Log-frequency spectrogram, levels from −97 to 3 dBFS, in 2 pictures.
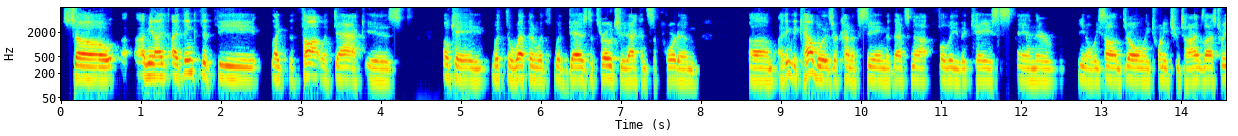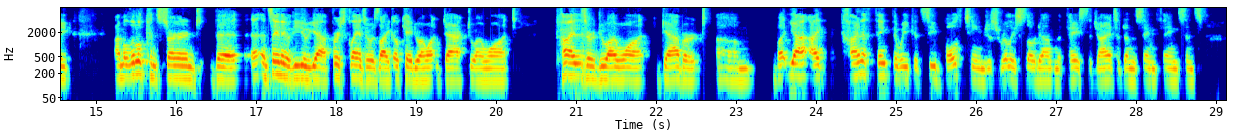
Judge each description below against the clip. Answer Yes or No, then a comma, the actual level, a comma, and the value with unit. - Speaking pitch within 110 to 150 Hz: Yes, medium, 140 Hz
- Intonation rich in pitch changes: No, narrow, 2.5 semitones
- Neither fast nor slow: No, fast, 235 wpm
